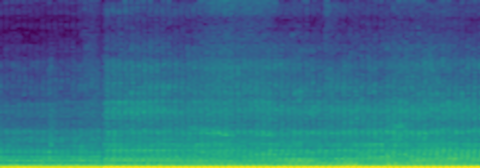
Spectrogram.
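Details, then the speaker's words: Sailboat's inboard engine under way leaving Penarth for Oxwich Bay; steady low thrum at about three beats a second with slight unevenness as the engine "has a wobble", running rough; cause not identified. "my engine has just had a wobble."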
